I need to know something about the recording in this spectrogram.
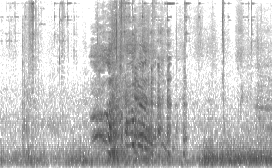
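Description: Shoes thud on the ground as a young man jumps down.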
